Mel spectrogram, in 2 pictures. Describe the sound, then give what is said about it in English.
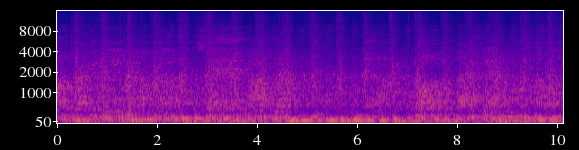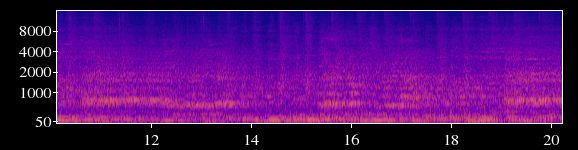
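A massive stadium crowd of about 90,000 football fans sings along to a song's chorus, a dense roaring wall of voices with chanted melody rising and falling, sustained loud throughout with no individual speech. “by the time the song reached its chorus, 90,000 football fans strong stood and shouted at the top of its lungs, Hey, baby, there ain't ….”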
